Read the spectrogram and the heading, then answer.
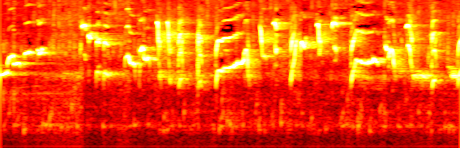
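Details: White-rumped shama in rapid, loud song: dense bursts of high, metallic chattering and squeaky notes, delivered in quick phrases with brief pauses between them.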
